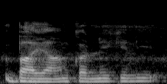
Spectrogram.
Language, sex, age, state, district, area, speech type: Hindi, male, 60+, Uttar Pradesh, Jaunpur, rural, spontaneous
